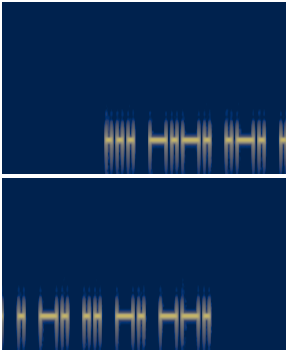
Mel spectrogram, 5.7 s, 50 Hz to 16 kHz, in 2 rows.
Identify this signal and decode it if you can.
Morse code, heard as a keyed tone, about 22 wpm, 700 Hz. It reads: SCREENING
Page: Morse Code Ninja practice 22wpm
